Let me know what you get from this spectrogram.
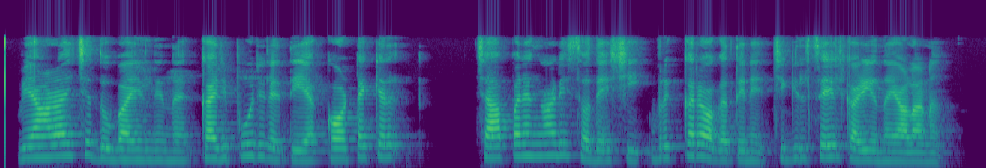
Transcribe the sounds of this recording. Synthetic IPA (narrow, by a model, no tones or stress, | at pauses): ʋjaːɻaːjt͡ɕːɐd̪ubajilninːɨkɐɾipːuːɾile̞t̪ːijɐko̞ːʈːɐkʲːɐl | t͡ɕaːpːɐnɐŋːaːɽiswɐd̪e̞ːɕiʋrikːɐɾo̞ːɡɐt̪ːinɨt͡ɕiɡilsɐjilkɐɻijunːɐjaːɭaːɳɨ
